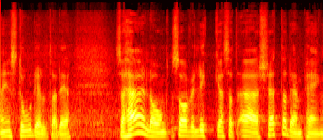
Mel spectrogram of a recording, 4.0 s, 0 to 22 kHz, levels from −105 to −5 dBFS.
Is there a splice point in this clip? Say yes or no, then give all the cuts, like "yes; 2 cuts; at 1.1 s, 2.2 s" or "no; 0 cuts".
yes; 1 cut; at 2.1 s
